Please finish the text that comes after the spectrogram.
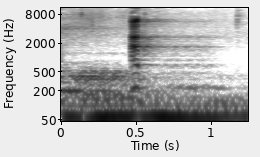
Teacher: Kalau huruf kaf ini ya ibu bapak, dia mengalirkan anginnya itu ditahan dulu gitu, baru dialirkan ya.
